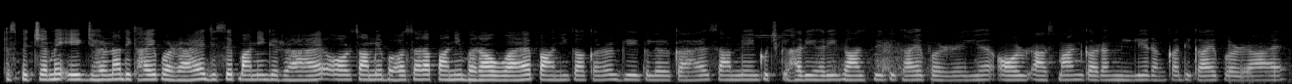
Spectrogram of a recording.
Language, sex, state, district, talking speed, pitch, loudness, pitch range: Hindi, female, Chhattisgarh, Bilaspur, 235 wpm, 215 Hz, -19 LUFS, 205-225 Hz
